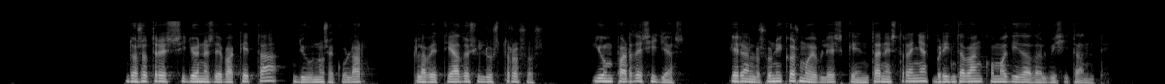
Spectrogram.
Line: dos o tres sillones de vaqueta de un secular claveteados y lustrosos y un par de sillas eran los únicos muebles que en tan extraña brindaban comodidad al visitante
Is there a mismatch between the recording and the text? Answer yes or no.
no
